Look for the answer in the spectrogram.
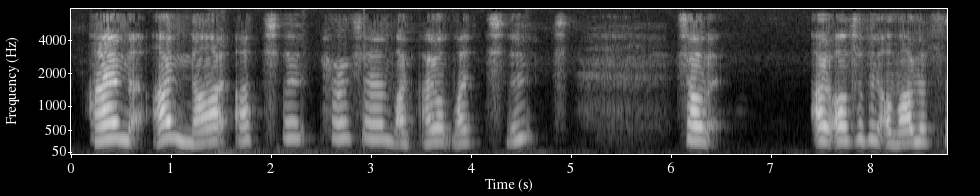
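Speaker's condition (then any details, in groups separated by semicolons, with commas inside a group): Tongue cancer surgery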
